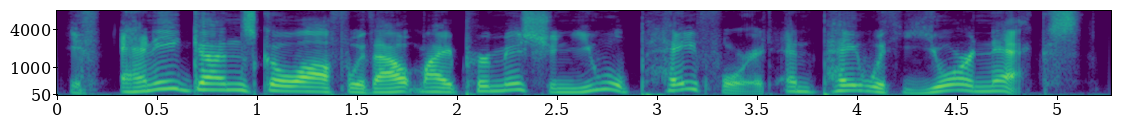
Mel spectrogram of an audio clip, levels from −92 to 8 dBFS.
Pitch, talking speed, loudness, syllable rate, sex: 165 Hz, 205 wpm, -21 LUFS, 4.4 syllables/s, male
